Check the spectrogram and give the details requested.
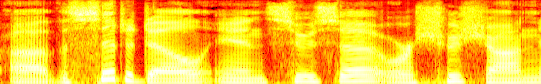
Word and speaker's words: Shushan: We mentioned that the word for the citadel in Susa, or Shushan, is actually how it's pronounced in Hebrew.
